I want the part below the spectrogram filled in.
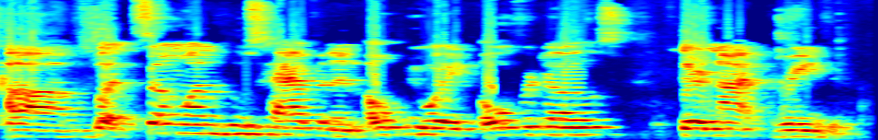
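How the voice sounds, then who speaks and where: A woman's voice: fairly low pitch, moderate pace, darkish tone, lo-fi sound, a little hiss or hum. A woman giving a conversational, instructive explanation as a guest expert, often checking in with short tag questions. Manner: checks in often with right and okay. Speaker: guest expert in substance use and overdose prevention education. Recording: roomy echo, distant from the mic.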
